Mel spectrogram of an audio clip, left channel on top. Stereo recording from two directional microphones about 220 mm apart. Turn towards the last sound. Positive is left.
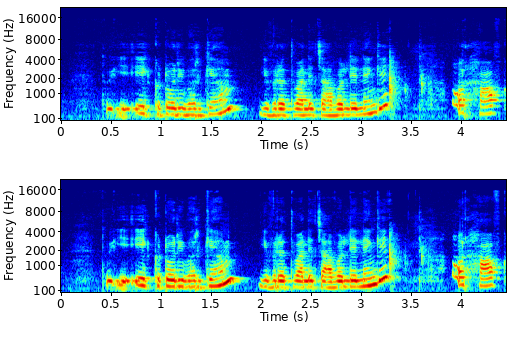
turn(degrees=-40)  # may be behind; listen again after turning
